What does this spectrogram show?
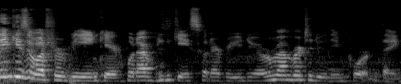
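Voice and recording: A woman's raspy, put-on character voice at medium pitch, very fast, with big swings in loudness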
